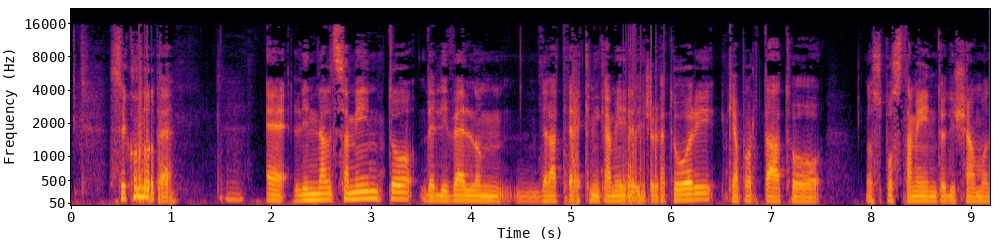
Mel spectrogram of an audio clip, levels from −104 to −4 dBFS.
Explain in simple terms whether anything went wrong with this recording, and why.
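Processor overload crackle appears at 0.66 to 0.98 s and again at 5.53 to 6.03 s. The computer fell behind on small chunks of roughly 10 ms, repeating old audio, so the speech sounds gritty.

A short stall from a late packet holds the sound at 4.95 s for 38 ms. The receiver waited, stretching the last sound, and nothing was lost.

A burst of packet loss follows at 5.01 to 5.09 s. About 60 ms of speech never arrived and was papered over with a fading fill, then speech jumps ahead.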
